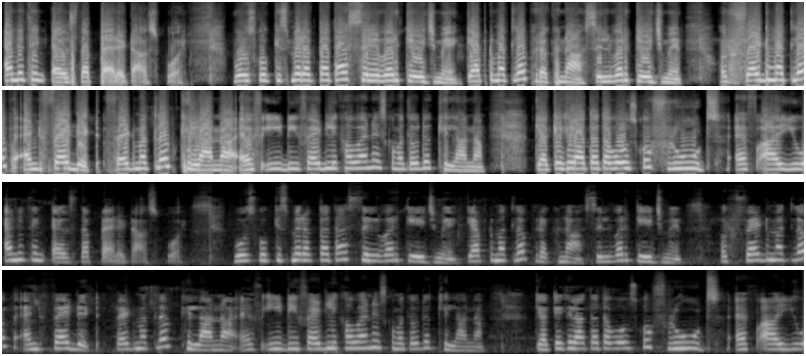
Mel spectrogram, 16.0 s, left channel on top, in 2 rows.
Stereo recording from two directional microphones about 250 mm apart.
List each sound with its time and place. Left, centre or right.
0.3 s speech: left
